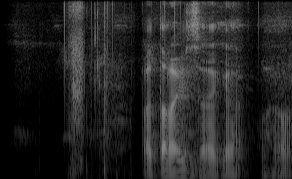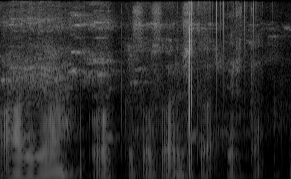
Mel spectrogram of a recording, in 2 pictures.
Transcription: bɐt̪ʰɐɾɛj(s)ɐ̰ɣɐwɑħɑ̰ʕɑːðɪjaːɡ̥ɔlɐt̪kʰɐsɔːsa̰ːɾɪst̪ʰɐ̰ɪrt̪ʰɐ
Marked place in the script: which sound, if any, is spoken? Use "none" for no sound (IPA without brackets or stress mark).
s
